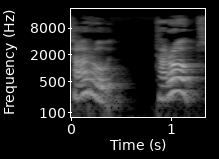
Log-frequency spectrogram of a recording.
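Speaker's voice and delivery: put-on Italian accent.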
